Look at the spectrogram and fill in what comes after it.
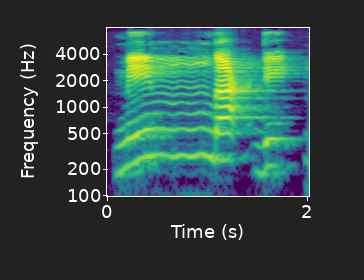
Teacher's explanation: Cara bacanya didengungkan dan nun mati ini berubah menjadi huruf mim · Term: iklab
